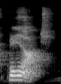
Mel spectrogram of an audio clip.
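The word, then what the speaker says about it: forte: It's pronounced fort. Anybody who adds the A, just stop.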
